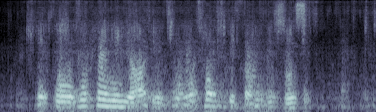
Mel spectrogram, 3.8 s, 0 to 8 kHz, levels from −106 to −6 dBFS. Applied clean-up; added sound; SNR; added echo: neural separator model SepFormer DNS4.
